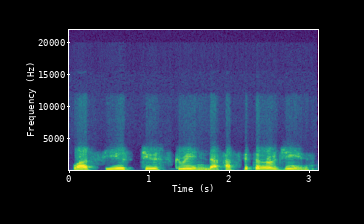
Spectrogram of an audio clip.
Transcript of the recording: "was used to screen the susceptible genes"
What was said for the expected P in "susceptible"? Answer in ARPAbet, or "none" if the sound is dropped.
none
